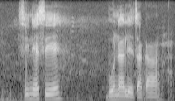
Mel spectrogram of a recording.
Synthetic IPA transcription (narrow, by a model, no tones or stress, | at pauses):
sɪnesɪ | bʊnalet͡sʼakʼa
